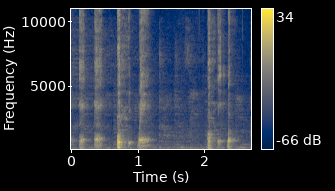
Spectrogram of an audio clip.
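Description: Two quick runs of short, harsh coughs, about six bursts in all, with a brief pause between the runs: a repetitive cough.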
